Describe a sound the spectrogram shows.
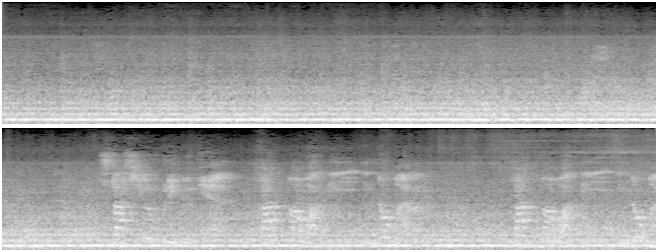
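An elevated train hums steadily as it rolls along.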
